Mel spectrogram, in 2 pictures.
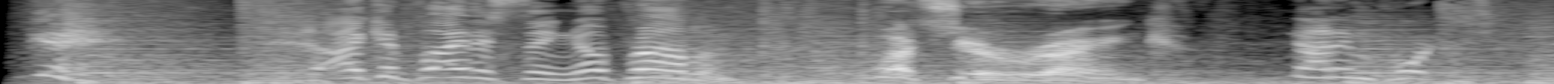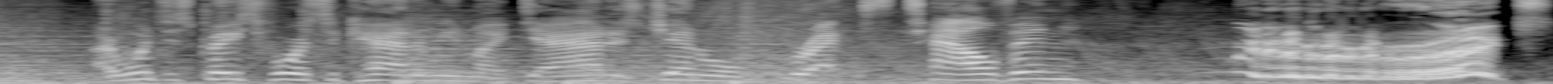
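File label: Animation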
